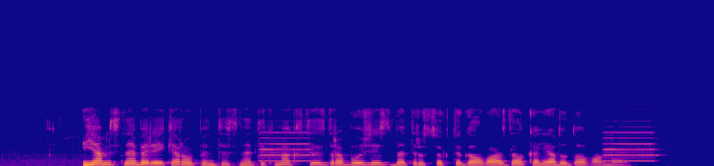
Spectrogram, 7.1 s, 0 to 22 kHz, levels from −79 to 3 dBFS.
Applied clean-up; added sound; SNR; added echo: none; Wind instrument, woodwind instrument; 17 dB; none.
